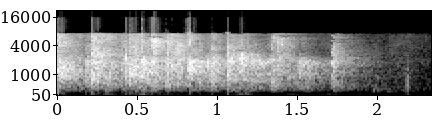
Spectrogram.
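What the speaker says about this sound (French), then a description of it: "applaudis pour frère Ferrand" A church audience claps together in a loud, dense burst that slowly fades over a couple of seconds, ending in a few scattered claps.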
